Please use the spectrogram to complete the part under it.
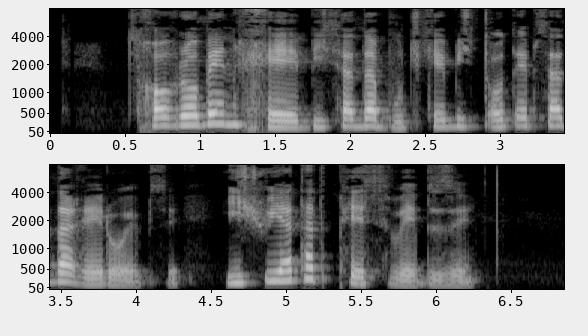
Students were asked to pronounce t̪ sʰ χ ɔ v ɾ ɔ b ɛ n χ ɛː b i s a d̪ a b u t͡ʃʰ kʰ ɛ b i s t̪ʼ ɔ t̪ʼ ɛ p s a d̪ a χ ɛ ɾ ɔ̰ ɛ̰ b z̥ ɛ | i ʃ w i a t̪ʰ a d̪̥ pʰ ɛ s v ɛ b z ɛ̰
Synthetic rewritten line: t̪ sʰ χ ɔ v ɾ ɔ b ɛ n χ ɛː b i s a d̪ a b u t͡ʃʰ kʰ ɛ b i s t̪ʼ ɔ t̪ʼ ɛ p s a d̪ a ʁ ɛ ɾ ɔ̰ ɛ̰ b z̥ ɛ | i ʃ w i a t̪ʰ a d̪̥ pʰ ɛ s v ɛ b z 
